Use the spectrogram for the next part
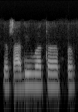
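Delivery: ordinary talk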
